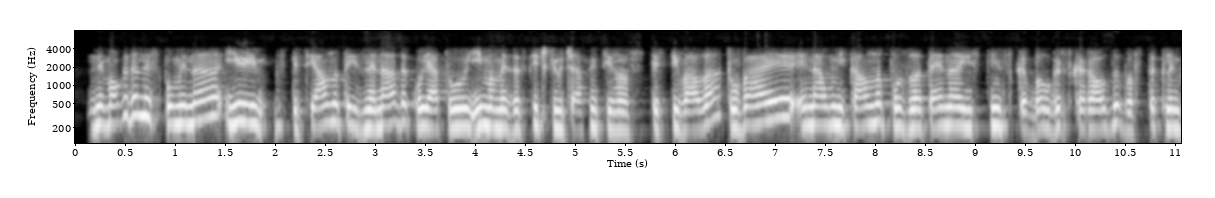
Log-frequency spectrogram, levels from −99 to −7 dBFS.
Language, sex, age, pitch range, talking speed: Bulgarian, female, 20-39, 190-235 Hz, 135 wpm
